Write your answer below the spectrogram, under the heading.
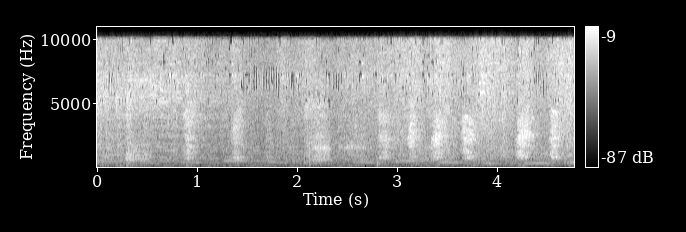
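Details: Husky play fighting with another dog: quiet, whiny, harmonic yips and grumbles, several in quick succession, over broadband rustling and scuffling bursts.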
